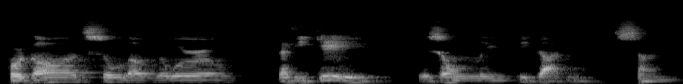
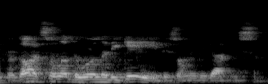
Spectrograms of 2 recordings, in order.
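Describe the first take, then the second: First: Slow, deliberate, weighing each word; preacher reads John 3:16 slowly to the congregation, slow and solemn; slow reading of the verse. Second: Fast, rushed recitation; preacher mimics how people rush the verse, fast and glib; rattled off quickly. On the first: Let the verse land slowly and solemnly. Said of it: "We say that so quickly". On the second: Tossing off a memorized verse. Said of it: "But we say it so quickly". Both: Shown as a demonstration.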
